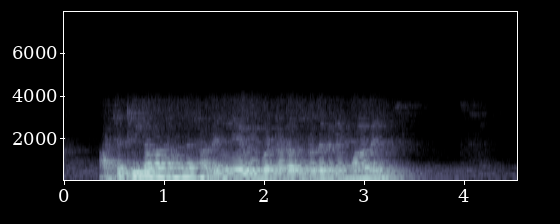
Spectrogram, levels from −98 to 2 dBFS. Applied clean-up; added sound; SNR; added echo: none; none; none; reverberation time 1.2 s.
